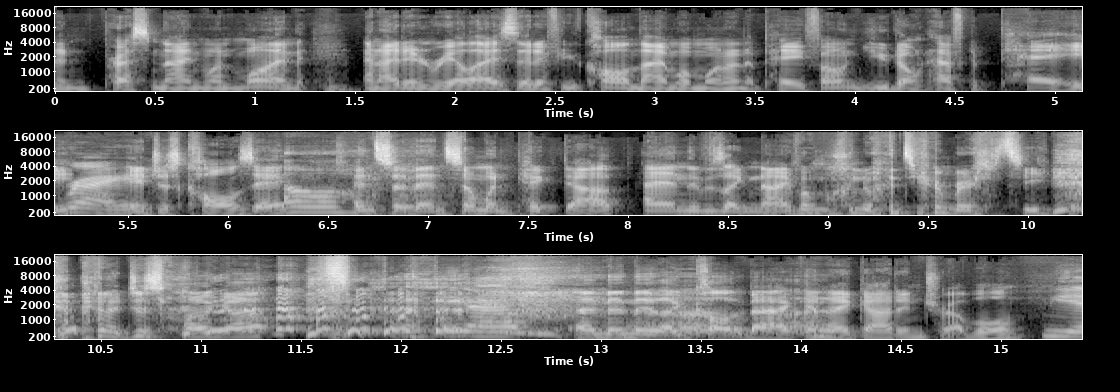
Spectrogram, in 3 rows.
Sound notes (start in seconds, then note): 10.0 laughs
